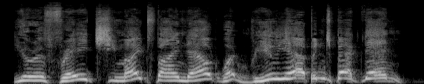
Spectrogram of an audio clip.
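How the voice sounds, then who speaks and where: The speaker is a man using a put-on character voice. It sits high in pitch. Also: moderate pace. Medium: video game.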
